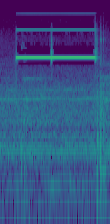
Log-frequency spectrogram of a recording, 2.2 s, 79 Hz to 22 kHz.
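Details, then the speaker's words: Samlex RPS-1204 power supply: the meter beeps steadily for about a second and a half on continuity across the protection diode on the output, showing it is shorted and apparently burnt out without an output short. "a short circuit so it looks like the protection diode i guess decided to cook itself for no particular reason other than to cook itself"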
